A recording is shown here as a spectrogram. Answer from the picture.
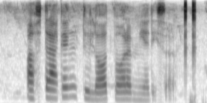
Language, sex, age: Afrikaans, female, 18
